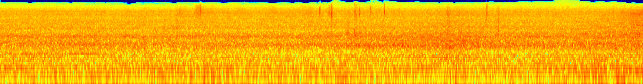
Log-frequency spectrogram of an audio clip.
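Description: Steady road and engine noise heard from inside the cabin of a car driving along a town street.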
